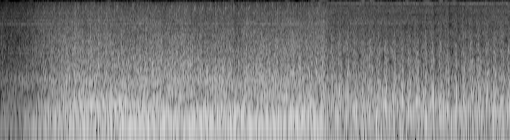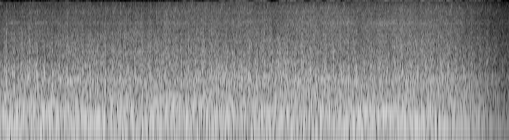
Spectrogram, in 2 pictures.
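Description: A helicopter lifts off, its rotor chopping loudly and steadily while the engine whine holds constant, the sound filling the whole stretch without pause.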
